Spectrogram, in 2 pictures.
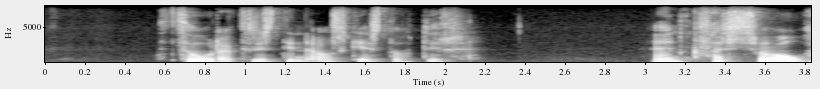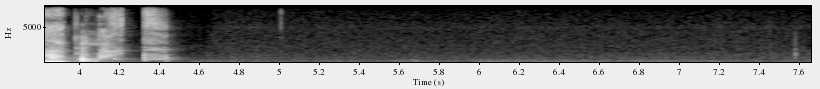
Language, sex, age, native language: Icelandic, female, 40-49, Icelandic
